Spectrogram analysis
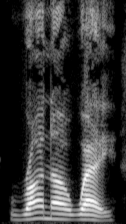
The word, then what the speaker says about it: runaway: speed before taking off so the first word has three syllables run away and the second word has just two syllables runway completely different meanings okay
